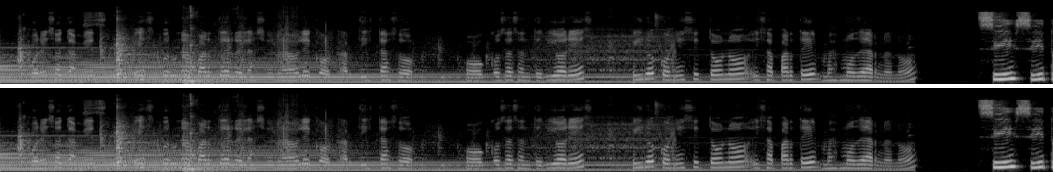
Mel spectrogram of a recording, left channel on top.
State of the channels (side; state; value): both; identical; correlation 1.00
